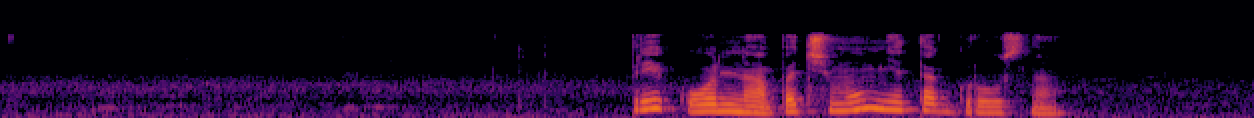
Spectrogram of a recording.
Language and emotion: Russian, neutral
